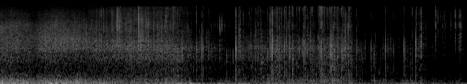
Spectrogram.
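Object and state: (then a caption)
Coarse rock salt crystals. Green and pink silicone spatula tips poke, scrape and stir through a heap of loose, coarse pink Himalayan salt crystals. The result is a dense, irregular crunching and crackling with bright, gritty grain noise over a low rumble, easing slightly toward the end.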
